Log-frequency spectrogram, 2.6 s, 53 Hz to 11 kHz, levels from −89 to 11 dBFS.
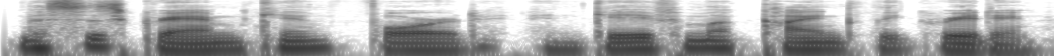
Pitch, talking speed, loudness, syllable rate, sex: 100 Hz, 230 wpm, -19 LUFS, 5.6 syllables/s, male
